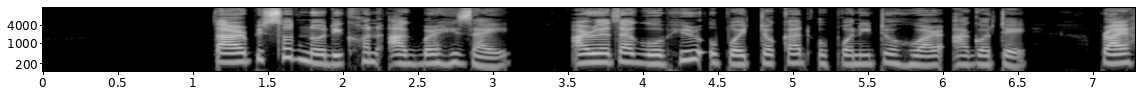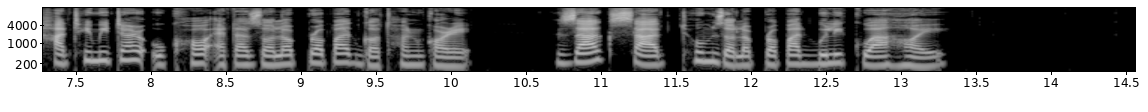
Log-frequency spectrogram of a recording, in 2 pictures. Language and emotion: Assamese, neutral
